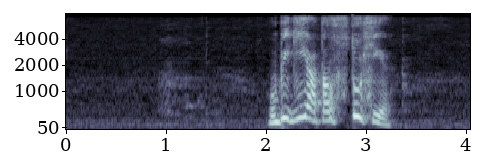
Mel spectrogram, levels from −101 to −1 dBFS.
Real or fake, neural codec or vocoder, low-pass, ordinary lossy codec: fake; codec, 16 kHz, 16 kbps, FreqCodec, larger model; 7.2 kHz; AAC, 48 kbps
